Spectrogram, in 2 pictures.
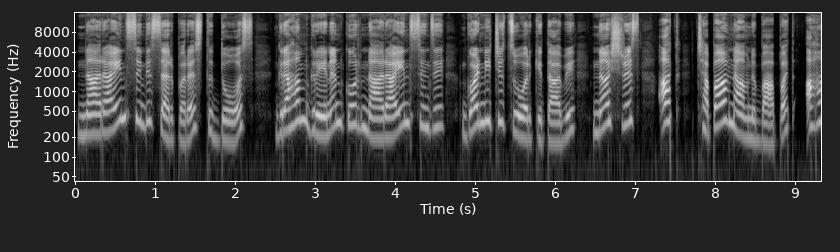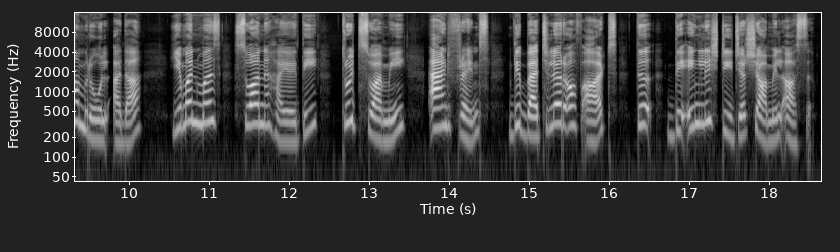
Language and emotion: Kashmiri, neutral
